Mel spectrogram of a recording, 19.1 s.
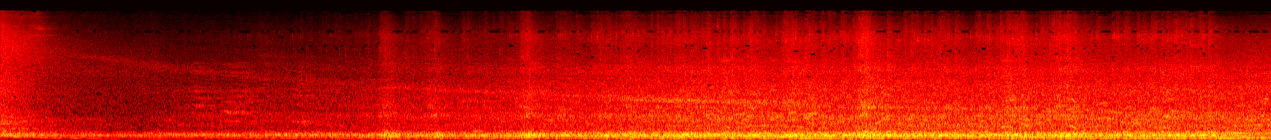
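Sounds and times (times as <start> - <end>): car engine running on dyno: 0.0 - 19.0.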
